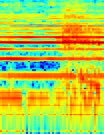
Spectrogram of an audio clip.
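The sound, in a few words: air horn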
